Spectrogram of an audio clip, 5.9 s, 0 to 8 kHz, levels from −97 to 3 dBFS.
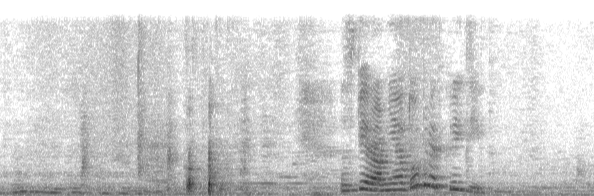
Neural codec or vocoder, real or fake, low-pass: none; real; 7.2 kHz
